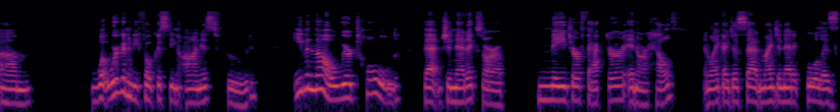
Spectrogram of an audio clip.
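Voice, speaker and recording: A woman speaks at a fairly slow pace in a very deep, low pitch. Her intonation is lively. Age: 60s. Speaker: plant-based nutrition presenter, medical professional. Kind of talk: educational presentation. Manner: conversational with fillers.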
